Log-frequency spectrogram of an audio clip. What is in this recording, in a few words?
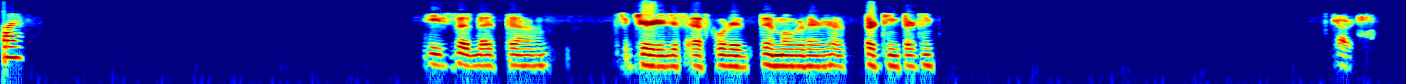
Info Sheriff Common, scanner audio trunk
